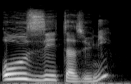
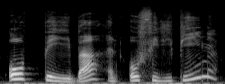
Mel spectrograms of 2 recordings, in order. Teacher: Now, the one thing to note is that, for example, when we say in or to the United States, because the United States starts with a vowel, États-Unis, we are going to have liaison. So we are going to hear the pronunciation of the X at the end of O. It's going to sound like a Z.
